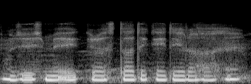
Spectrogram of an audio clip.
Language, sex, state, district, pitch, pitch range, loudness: Hindi, female, Arunachal Pradesh, Lower Dibang Valley, 210 Hz, 205-225 Hz, -13 LUFS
